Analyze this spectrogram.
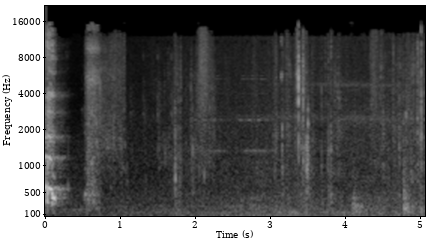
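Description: Faint rustling and light clicks of photographs handled on a desk, over quiet room tone.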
